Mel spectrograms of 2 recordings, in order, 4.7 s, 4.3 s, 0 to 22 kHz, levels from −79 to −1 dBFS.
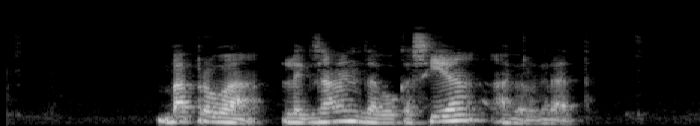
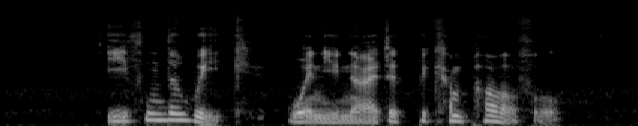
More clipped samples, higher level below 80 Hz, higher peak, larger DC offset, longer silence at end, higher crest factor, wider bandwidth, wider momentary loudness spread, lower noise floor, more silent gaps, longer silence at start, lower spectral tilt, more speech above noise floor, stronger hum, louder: neither; about the same, -60 dBFS vs -58 dBFS; first, -4 dBFS vs -12 dBFS; neither; first, 0.85 s vs 0.55 s; about the same, 20 dB vs 22 dB; second, 7.6 kHz vs 14 kHz; second, 10 LU vs 14 LU; about the same, -69 dBFS vs -70 dBFS; neither; first, 1.05 s vs 0.7 s; about the same, -6.5 dB/octave vs -6 dB/octave; first, 48 dB vs 37 dB; neither; first, -22 LUFS vs -33 LUFS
